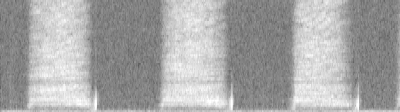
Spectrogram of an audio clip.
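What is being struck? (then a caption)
Chalk stick on a chalkboard. Fingertips hold a pink chalk stick and draw strokes across a large flat green chalkboard, played in reverse. Three long, bright, airy scratching swishes are heard, each ending in a short sharp tick, with a fourth stroke just starting at the end.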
